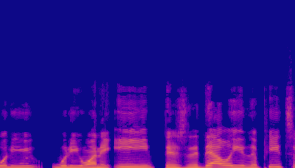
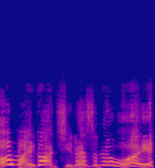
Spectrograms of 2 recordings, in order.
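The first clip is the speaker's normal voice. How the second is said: very high, shrieking screamed outburst; 14 semitones higher than usual. Telling her sister what the sister screamed when the speaker hesitated, retelling a scream. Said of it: "you screamed".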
